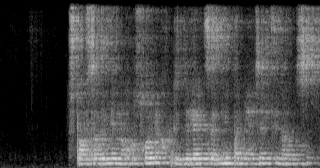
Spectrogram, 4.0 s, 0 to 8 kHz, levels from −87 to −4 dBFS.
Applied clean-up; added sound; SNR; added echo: neural separator model SepFormer DNS4.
